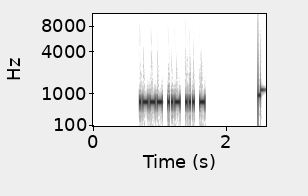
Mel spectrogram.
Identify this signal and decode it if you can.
Morse code, heard as a keyed tone, about 44 wpm, 700 Hz. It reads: JUST
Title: Sentences from Top 200 Words - New Word Drill - 45wpm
